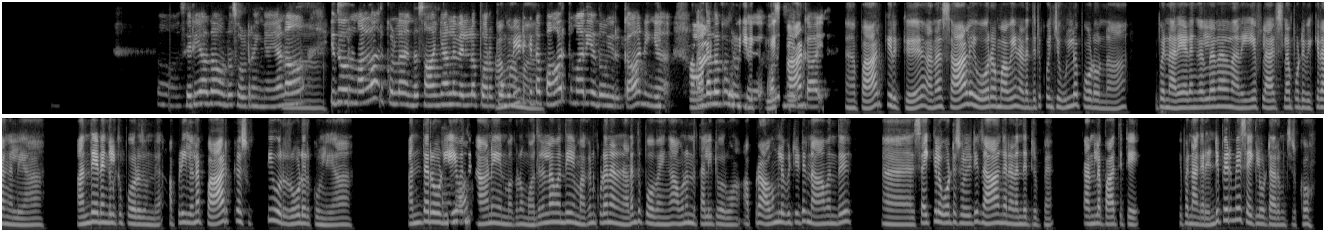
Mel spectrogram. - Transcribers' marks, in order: other noise; drawn out: "அ"; unintelligible speech; in English: "ஃப்ளாட்ஸ்லாம்"
- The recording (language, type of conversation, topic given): Tamil, podcast, மாலை நேரத்தில் குடும்பத்துடன் நேரம் கழிப்பது பற்றி உங்கள் எண்ணம் என்ன?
